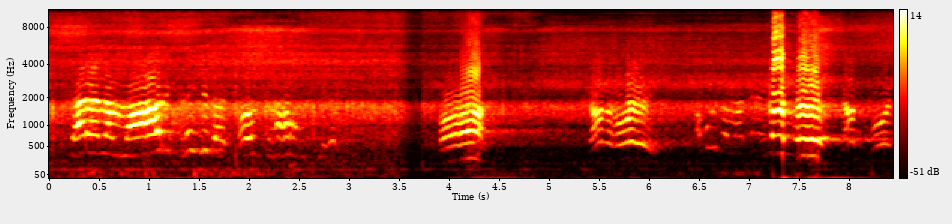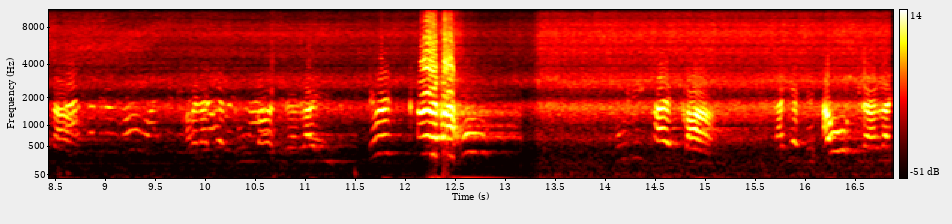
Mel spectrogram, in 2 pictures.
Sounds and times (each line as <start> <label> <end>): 0.0 Echos 16.8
